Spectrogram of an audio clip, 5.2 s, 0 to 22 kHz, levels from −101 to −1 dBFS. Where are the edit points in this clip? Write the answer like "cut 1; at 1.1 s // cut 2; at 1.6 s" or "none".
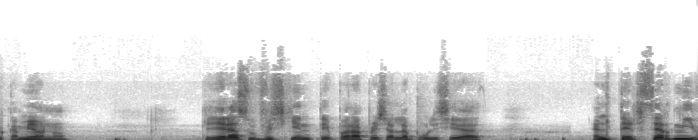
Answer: cut 1; at 4.3 s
